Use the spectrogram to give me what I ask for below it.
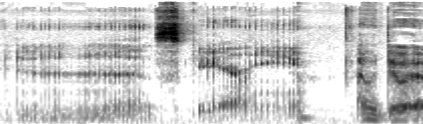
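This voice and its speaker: A woman's animated voice at a fairly slow pace, against noticeable background noise. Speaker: content creator. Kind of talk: casual livestream chat.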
